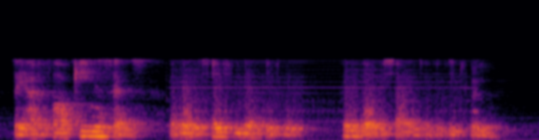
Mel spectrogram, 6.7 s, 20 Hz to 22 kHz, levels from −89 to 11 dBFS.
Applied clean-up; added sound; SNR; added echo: neural separator model SepFormer DNS4.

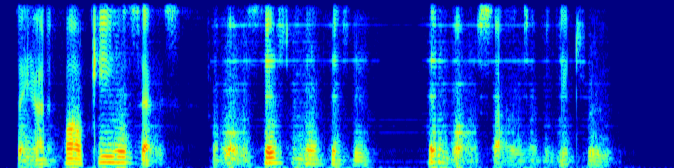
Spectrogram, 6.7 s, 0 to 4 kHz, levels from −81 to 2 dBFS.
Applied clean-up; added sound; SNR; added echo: neural separator model SepFormer WHAMR!.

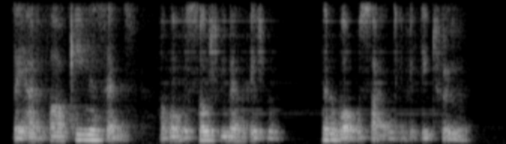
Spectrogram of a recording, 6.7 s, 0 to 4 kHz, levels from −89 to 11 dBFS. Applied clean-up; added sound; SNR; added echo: neural mask model DeepFilterNet 3.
